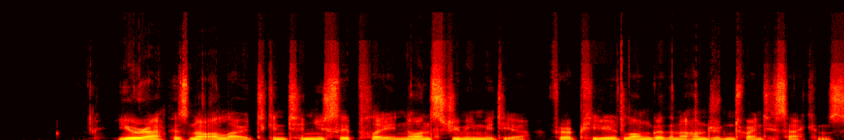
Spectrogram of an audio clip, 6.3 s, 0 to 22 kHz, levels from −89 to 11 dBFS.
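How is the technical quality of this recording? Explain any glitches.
There are no glitches in this speech recording. The Opus voice compression leaves only light traces, and the full audio band is kept, consistent with a hybrid mode at around 20 kbps.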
